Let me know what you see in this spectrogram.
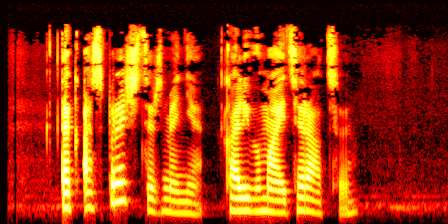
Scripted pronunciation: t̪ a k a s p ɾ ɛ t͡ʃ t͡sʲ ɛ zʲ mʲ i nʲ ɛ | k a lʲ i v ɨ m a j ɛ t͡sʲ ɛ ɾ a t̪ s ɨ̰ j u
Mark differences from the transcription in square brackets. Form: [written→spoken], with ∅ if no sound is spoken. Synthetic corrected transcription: t̪ a k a s p ɾ ɛ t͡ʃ t͡sʲ ɛ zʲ mʲ [i→a] nʲ ɛ | k a lʲ i v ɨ m a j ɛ t͡sʲ ɛ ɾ a t̪ s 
